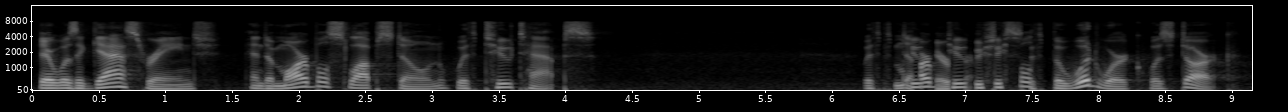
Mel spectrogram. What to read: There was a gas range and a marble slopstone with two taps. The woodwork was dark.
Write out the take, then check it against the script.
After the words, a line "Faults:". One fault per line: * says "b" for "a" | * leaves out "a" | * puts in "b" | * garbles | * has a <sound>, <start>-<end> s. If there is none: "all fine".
There was a gas range and a marble slopstone with two taps. [garbled] The woodwork was dark.
Faults:
* garbles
